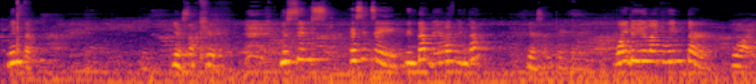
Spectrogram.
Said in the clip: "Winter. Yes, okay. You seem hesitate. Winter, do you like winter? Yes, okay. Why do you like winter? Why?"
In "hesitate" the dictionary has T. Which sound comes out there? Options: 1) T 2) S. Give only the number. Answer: 2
